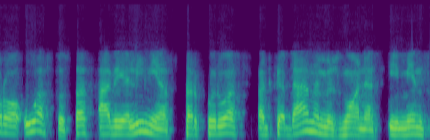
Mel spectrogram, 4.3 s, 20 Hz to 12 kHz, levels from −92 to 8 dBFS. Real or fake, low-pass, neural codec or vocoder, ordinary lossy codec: fake; 10.8 kHz; codec, 24 kHz, 3.1 kbps, DualCodec; AAC, 48 kbps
